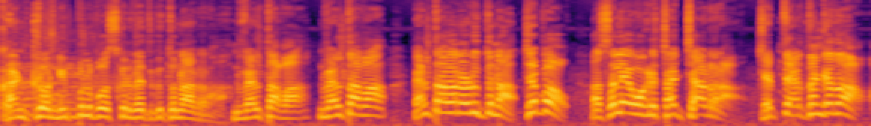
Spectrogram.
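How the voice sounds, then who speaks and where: Gruff, threatening tough. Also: male voice, high-pitched, lively intonation, racing. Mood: angry. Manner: gruff, scolding. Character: rough, threatening man. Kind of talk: dubbed film acting. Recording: film soundtrack with loud music.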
